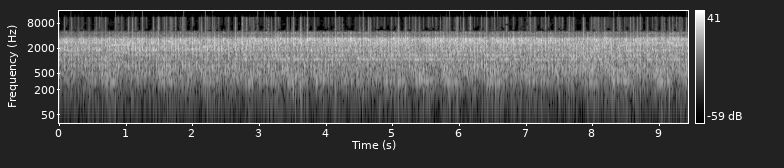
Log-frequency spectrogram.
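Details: Mitsubishi 4G15 carburetted engine at idle: fast, steady clatter low down from the crankshaft pulley area, caused by a loose crankshaft pulley; fixed by tightening it.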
